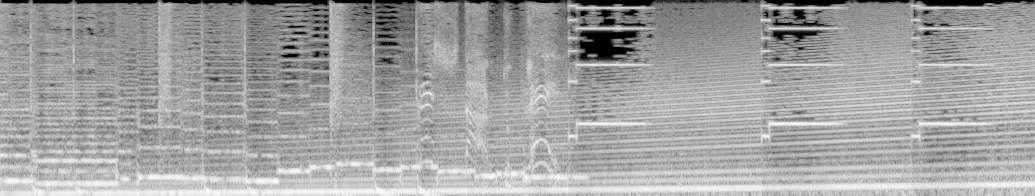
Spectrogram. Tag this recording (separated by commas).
Electronic music, Music, Dubstep, Speech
